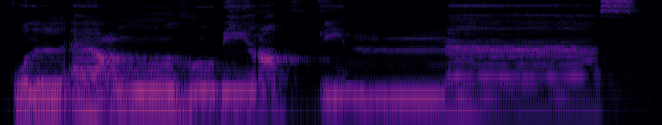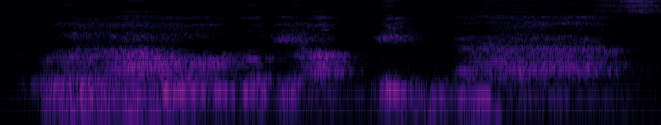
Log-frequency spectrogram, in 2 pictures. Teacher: Coba nunnya dihunnah lagi dan ditahan 2 harokat. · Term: gunnah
